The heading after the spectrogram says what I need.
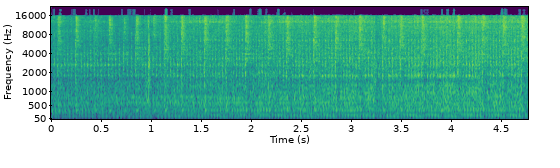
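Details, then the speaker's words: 1995 Kawasaki KX250 two-stroke at idle on first start after sitting: fast irregular metallic ticking, two or three per second, when clutch is pulled in; clutch or its screws scraping against the side cover. "so it's scraping pretty good you'll hear it when i pull on the clutch and you can you can hear it pretty good"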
